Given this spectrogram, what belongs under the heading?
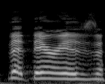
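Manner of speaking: high burst of laughter into words; laughing through the line. Real, not acted. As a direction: crack up mid-sentence. Laughing while praying joke.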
